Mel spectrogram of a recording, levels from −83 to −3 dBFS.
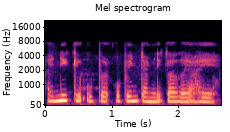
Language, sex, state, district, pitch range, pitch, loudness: Hindi, female, Arunachal Pradesh, Papum Pare, 205-235 Hz, 220 Hz, -15 LUFS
